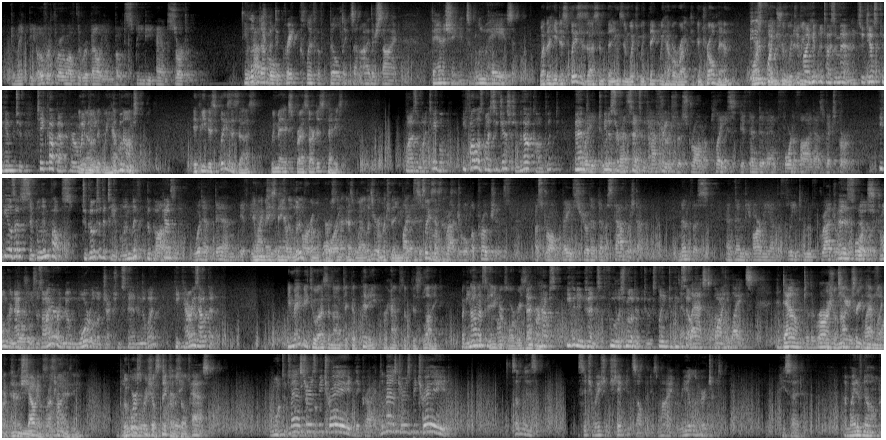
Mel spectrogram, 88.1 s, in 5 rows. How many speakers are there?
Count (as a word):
four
